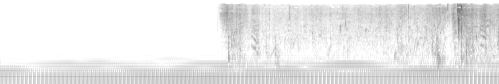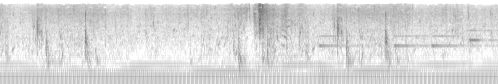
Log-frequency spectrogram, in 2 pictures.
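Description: boat moving on water

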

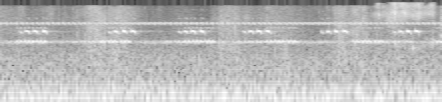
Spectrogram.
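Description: cricket chirping sound effect

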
